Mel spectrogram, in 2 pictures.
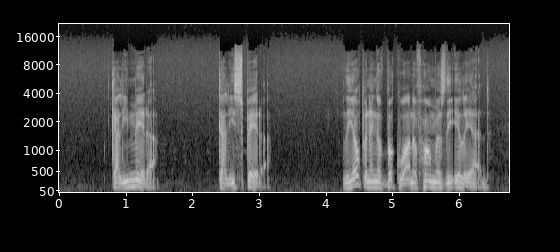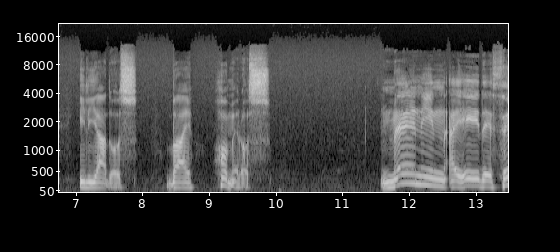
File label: Greek, Accent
